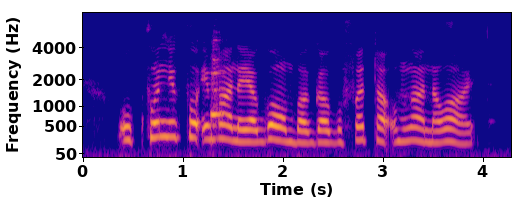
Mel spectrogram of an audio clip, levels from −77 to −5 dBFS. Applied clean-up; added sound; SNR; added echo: neural diffusion model UNIVERSE++.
